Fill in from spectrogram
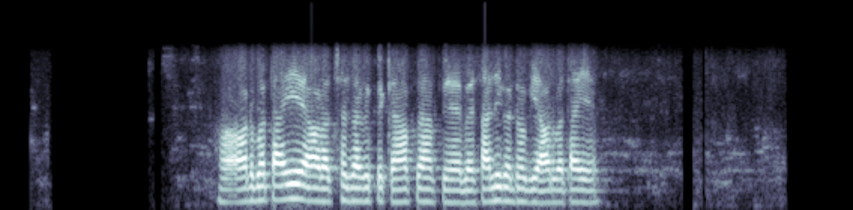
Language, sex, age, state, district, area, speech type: Hindi, male, 18-30, Bihar, Vaishali, rural, conversation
